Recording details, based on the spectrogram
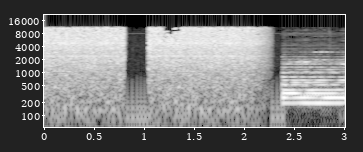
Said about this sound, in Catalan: Sembla ben interferències, però la gent que no.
